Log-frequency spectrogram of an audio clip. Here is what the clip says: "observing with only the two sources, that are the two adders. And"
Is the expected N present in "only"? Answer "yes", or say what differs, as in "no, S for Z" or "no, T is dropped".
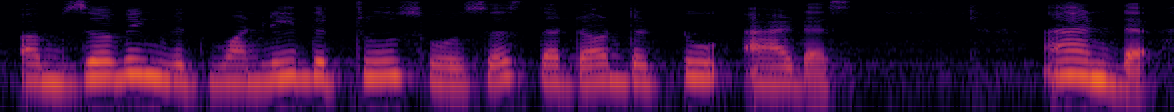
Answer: yes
